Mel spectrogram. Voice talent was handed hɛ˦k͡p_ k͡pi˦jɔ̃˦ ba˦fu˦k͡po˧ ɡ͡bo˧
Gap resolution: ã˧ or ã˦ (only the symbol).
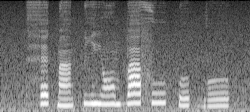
ã˧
